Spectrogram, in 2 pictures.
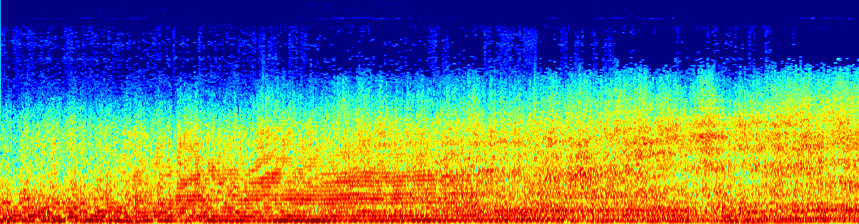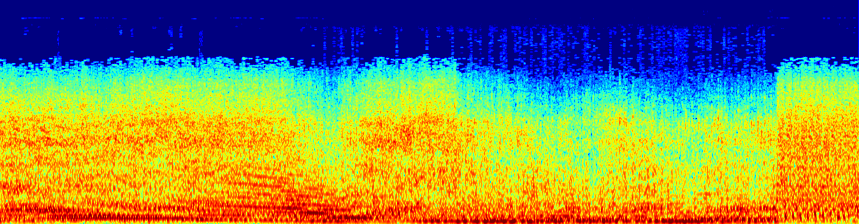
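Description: A World War II fixed-wing aircraft drones steadily in flight, its engine tone loud and sustained throughout with shifting harmonic pitch and no voices.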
